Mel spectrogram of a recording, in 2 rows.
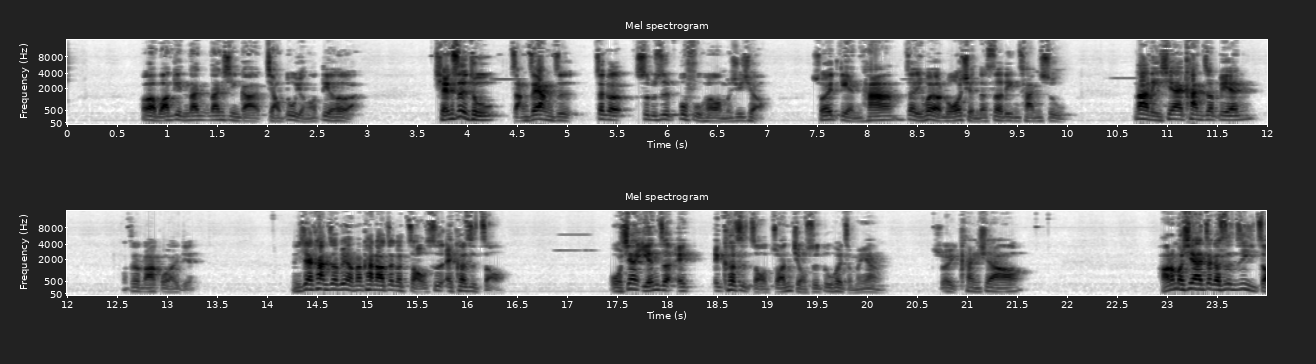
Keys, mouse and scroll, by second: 0.0 super+2, 3.6 click, 5.0 scroll down 1, 5.6 shift+middle click, 7.8 click, 12.6-14.2 drag, 20.6 click, 21.6 click.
